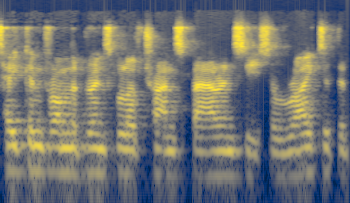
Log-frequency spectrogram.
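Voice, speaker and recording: A man with a strong Welsh accent talks at a moderate pace. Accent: very Welsh. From Wales. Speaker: tech industry professional, former consultant. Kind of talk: interview. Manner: hesitant, many fillers.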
